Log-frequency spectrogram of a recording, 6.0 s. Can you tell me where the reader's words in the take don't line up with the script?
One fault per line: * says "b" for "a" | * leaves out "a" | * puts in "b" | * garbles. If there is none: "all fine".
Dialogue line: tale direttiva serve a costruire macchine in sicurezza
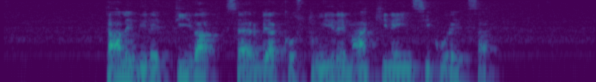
all fine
